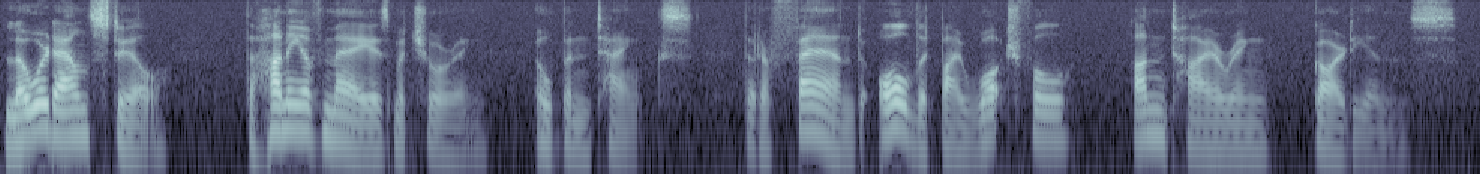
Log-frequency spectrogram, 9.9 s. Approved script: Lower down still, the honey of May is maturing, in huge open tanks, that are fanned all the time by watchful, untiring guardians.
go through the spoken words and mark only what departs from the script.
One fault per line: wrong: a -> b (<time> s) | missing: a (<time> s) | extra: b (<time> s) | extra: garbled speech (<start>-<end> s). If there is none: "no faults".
missing: in huge (3.2 s)
missing: time (6.2 s)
